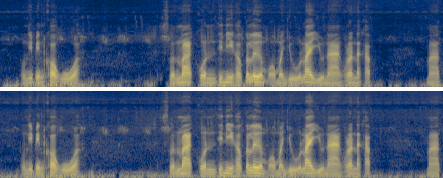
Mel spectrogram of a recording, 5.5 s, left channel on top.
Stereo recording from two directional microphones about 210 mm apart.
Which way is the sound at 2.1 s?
Centre (ahead or behind).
